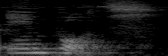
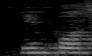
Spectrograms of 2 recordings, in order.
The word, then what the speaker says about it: import: first syllable for example you have something like import import as a noun the stress is going to be on the first level esport as a noun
